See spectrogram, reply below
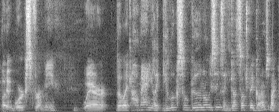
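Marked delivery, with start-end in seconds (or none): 2.6-5.4 mock gushing coworker. Coworkers' compliments voiced.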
